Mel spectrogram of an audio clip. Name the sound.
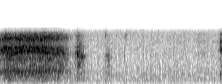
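big yawn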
